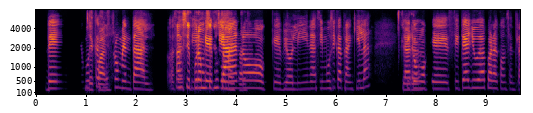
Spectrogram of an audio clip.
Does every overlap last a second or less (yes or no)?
no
